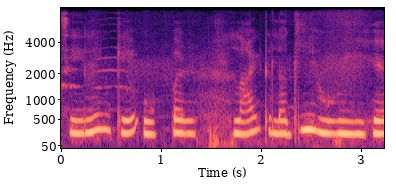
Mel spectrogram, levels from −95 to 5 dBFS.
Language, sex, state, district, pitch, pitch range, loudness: Hindi, female, Jharkhand, Palamu, 240 Hz, 235-260 Hz, -13 LUFS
